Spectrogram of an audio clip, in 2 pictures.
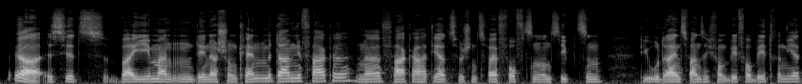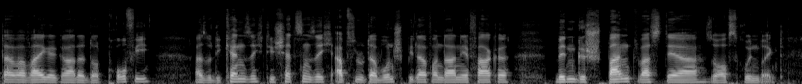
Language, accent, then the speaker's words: German; Germany; wir Deutschen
